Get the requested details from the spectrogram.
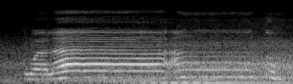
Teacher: Hai suara yang dihasilkan dari ikhfa aqrob mendekati bunyi entek tapi suara ditahan kira-kira dua ketukan agar tidak tertukar dengan izhar · Di antara ke-15 huruf ikhfa, huruf ta, to, dan dal adalah yang paling dekat makhrajnya karena berasal dari pangkal gigi seri atas. Suara yang dihasilkan dari ikhfa aqrab mendekati bunyi n, tetapi suara ditahan kira-kira 2 ketukan agar tidak tertukar dengan izhar yang hanya dibaca 1 ketukan. Contohnya seperti wala antum, yaitu nun mati bertemu dengan ta.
